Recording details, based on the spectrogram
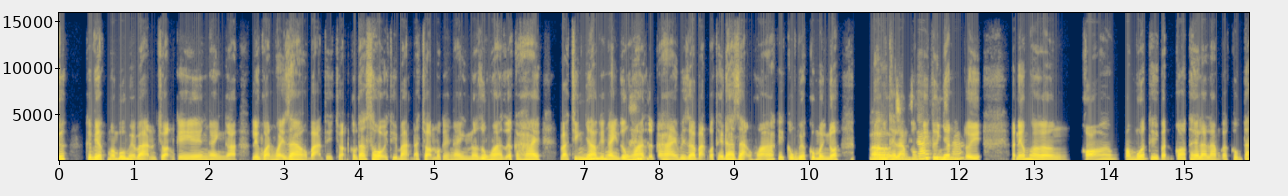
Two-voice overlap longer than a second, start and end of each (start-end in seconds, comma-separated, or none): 10.8-12.0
